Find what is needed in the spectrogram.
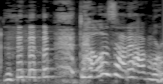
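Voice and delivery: laughing. Real, not acted. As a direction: say it while cracking up. Laughing at guest's phrasing.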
